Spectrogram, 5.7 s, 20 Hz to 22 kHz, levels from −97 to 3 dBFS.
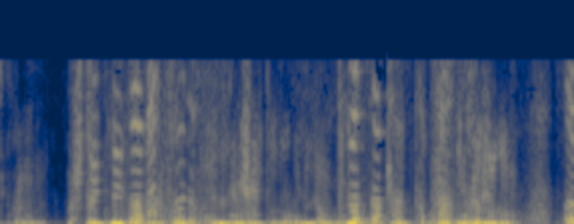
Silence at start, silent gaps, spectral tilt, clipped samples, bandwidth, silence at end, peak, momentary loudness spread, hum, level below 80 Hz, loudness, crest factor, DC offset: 0.1 s; none; -7 dB/octave; under 0.1%; 16 kHz; 0 s; 0 dBFS; 16 LU; none; -26 dBFS; -20 LUFS; 18 dB; under 0.1%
